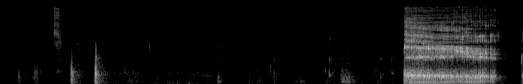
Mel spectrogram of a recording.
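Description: Faint mouth and fizzing sounds are followed by one long, loud, voiced belch lasting about a second.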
